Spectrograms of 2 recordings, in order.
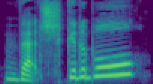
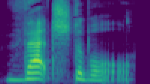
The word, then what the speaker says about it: vegetable: As you said, vegetable becomes vegetable, and difference becomes difference.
